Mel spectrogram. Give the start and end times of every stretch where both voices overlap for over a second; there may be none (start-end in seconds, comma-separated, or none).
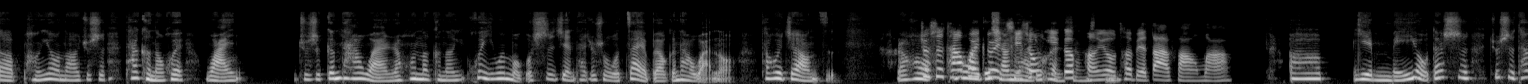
9.2-11.2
